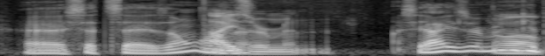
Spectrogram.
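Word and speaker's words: Eiserman: Cole Esserman, cette saison. Iserman. C'est Iserman qui On prononce? prononce Iserman, oui. OK. Ça s'écrit juste pas pareil.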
